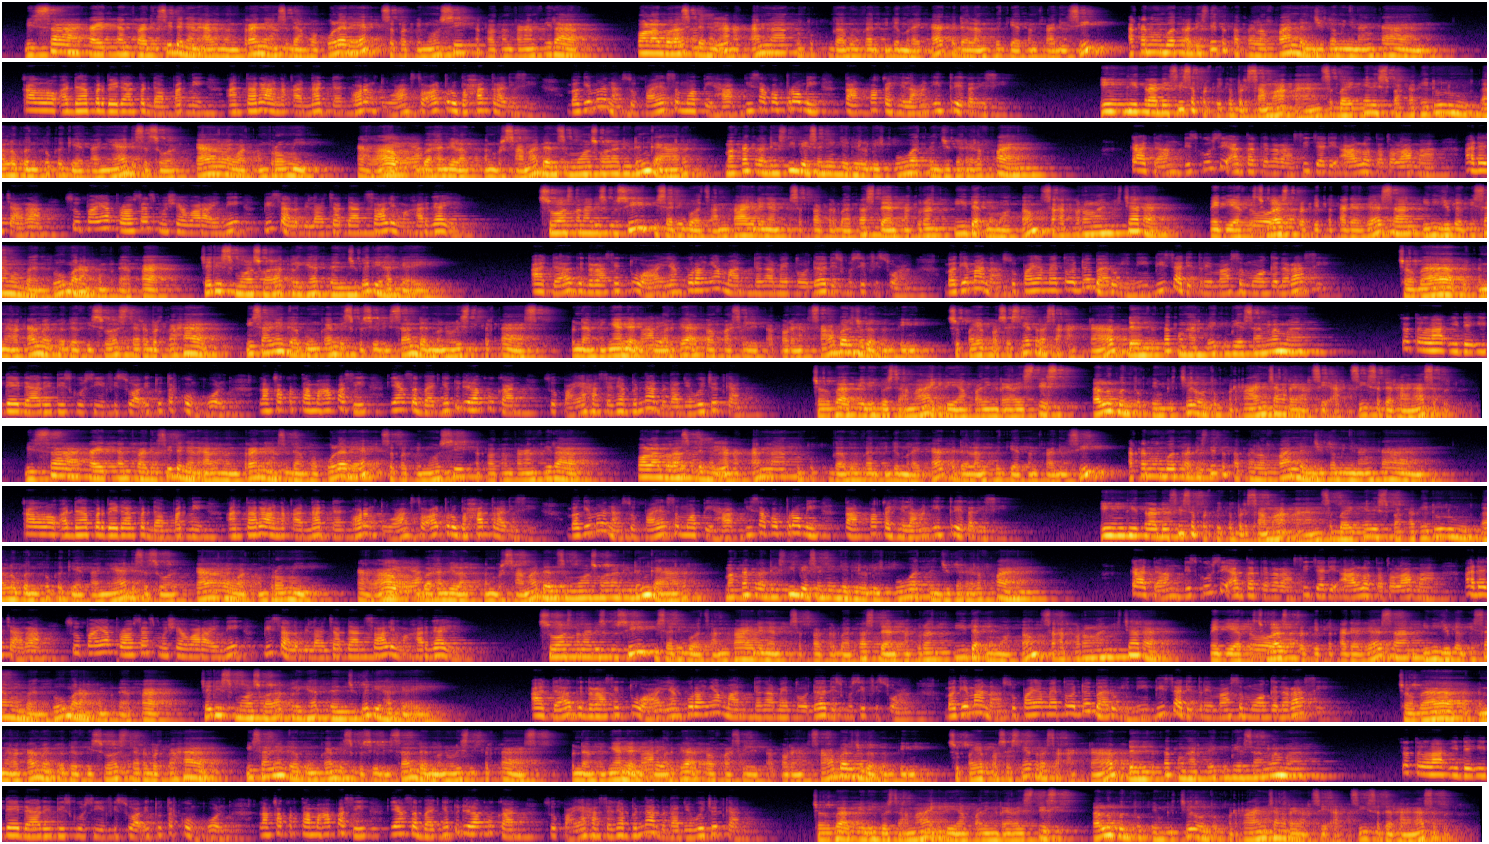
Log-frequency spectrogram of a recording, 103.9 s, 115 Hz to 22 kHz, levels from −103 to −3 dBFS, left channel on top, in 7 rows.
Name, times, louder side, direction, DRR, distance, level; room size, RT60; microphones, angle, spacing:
voice 1, 0.2-5.8 6.4-10.9 11.4-14.3 25.8-26.8 27.1-32.7 33.3-36.6 36.9-40.0 49.9-56.1 56.6-57.4 57.9-61.0 61.4-63.7 73.4-76.3 76.7-78.9 79.2-79.6 80.0-83.4 83.7-87.3 97.2-99.7 100.0-103.6, equal, 15° left, -1 dB, 2.2 m, -25 dB
voice 2, 6.7-7.4 15.1-20.2 20.5-24.9 33.5-34.0 41.0-44.1 44.3-49.2 57.0-57.6 64.7-68.5 68.8-72.7 80.4-80.9 88.3-92.7 93.0-94.3 94.7-96.6, equal, 5° right, 4 dB, 2.0 m, -29 dB
26.0 x 23.0 x 2.3 m, 0.66 s
head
